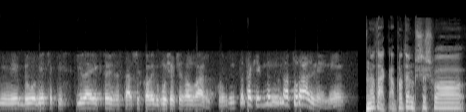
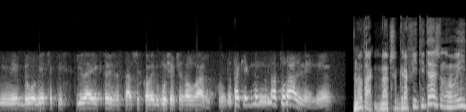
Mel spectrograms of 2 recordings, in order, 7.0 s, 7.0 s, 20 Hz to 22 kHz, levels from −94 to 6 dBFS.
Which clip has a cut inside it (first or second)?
second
